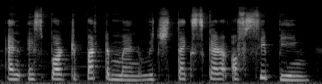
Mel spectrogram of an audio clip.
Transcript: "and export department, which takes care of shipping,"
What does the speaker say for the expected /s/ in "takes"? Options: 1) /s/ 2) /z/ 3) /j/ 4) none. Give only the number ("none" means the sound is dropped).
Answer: 1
